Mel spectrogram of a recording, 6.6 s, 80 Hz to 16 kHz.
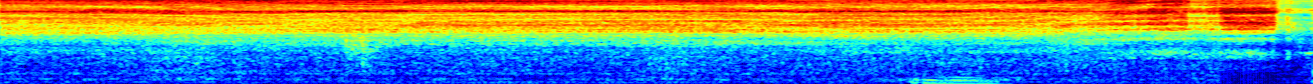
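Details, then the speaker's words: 29-year-old male, tooth #25, immediate implant placement after extraction with bone graft: steady high-pitched hiss and whine of an irrigated surgical drill preparing the site, brief room sounds near the end; sinus floor slightly penetrated. "4.0 by 10 millimeter final drill is going to be used at the 4.5 diameter implant is going to be placed, but to get good primary stability from the sinus floor."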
